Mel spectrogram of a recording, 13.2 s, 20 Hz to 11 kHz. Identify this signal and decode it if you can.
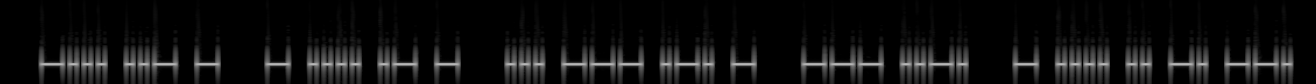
Morse code, heard as a keyed tone, about 17 wpm, 700 Hz. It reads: BUT THAT SORT OF THING
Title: Sentences from Top 1300 Words 17wpm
